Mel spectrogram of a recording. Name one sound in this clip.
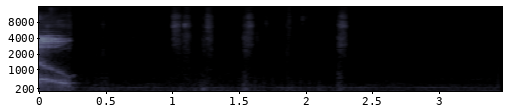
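A young man gulps a drink in loud swallows.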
